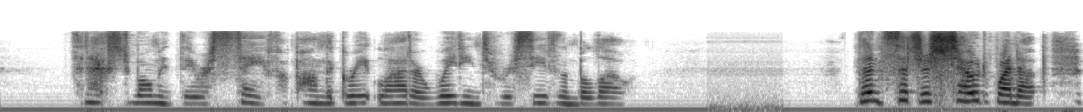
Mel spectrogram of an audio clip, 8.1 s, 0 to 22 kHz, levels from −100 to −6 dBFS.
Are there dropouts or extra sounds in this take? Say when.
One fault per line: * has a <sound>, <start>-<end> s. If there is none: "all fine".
all fine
